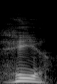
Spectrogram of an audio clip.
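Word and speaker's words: هي: In Arabic, it's here.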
